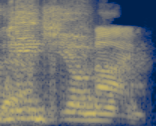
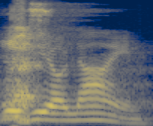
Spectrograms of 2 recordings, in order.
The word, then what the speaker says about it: Legio: Lost Legio 9. Lost Legio 9. We've been debating how to pronounce the Legion with a missing N for 3 days. Well, that's how the Romans pronounced it.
